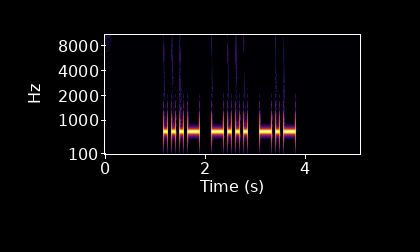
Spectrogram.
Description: Morse code, heard as a keyed tone, about 15 wpm, 700 Hz. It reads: VBK
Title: USA Call Sign Postfixes - 3 Letters 15wpm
